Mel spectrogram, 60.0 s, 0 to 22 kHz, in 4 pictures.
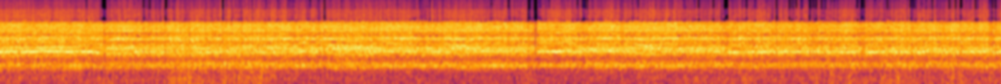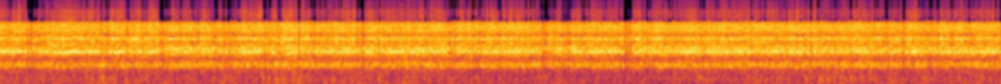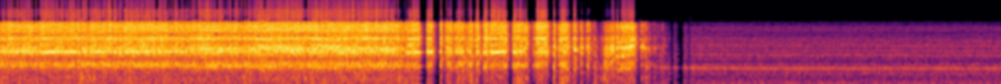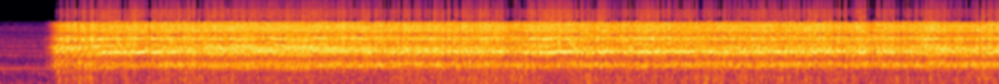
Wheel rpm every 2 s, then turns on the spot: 210, 220, 230, 230, 230, 230, 230, 230, 230, 230, 230, 230, 230, 230, 230, 230, 230, 220, 230, 130, 10, 0, 30, 220, 220, 240, 230, 230, 230, 230.
none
